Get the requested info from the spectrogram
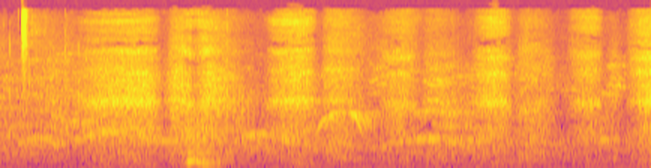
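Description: A quiet pause in a preacher's sermon: a sharp click, then a breath drawn near the microphone and a brief low vocal sound, with faint voices in the background.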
